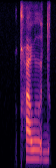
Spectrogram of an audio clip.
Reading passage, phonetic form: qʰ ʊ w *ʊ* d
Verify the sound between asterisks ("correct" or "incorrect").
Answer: correct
